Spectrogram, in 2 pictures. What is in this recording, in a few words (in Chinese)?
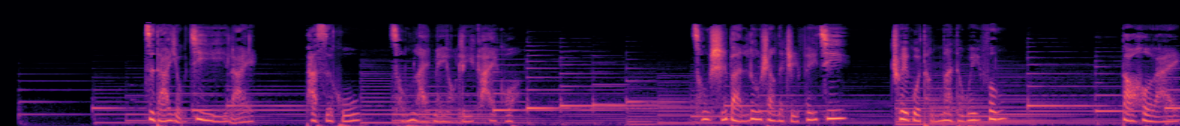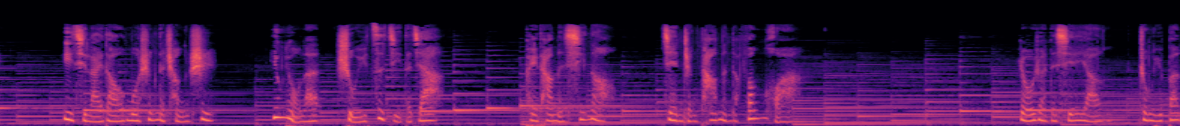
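女旁白; 自打有记忆以来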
